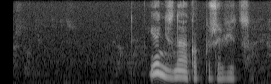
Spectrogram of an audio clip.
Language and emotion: Russian, sad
